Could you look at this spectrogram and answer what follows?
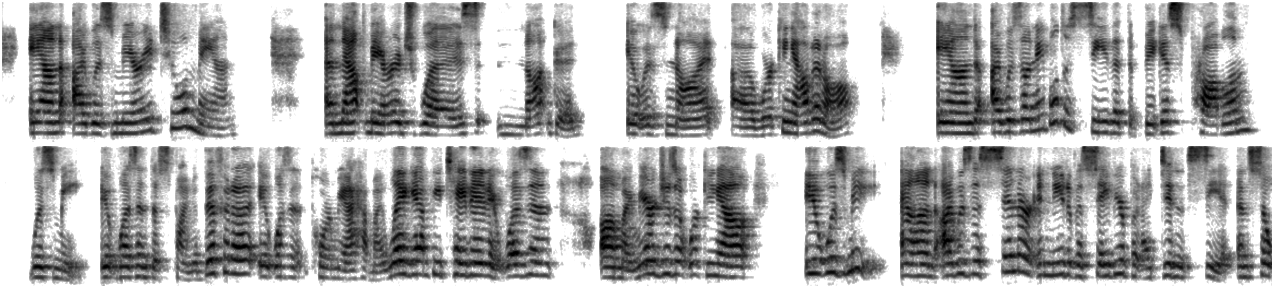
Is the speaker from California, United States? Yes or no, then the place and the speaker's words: yes; California, United States; I grew up in Southern California.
